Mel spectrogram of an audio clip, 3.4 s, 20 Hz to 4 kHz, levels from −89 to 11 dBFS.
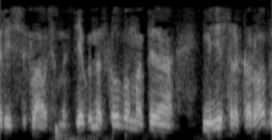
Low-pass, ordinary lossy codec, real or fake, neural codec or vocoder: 3.6 kHz; MP3, 16 kbps; real; none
